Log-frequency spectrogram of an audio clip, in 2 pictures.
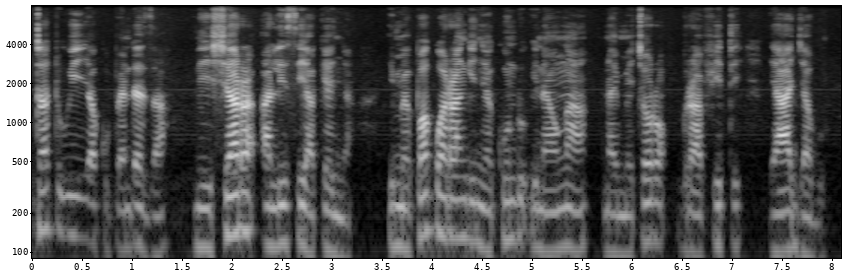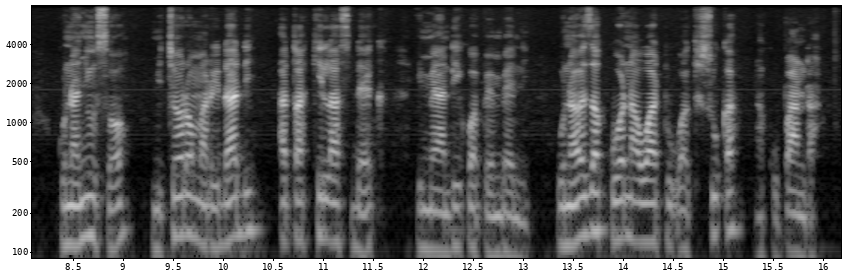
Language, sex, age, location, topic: Swahili, male, 25-35, Nairobi, government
